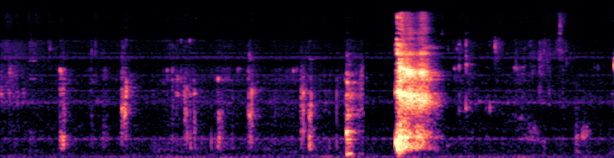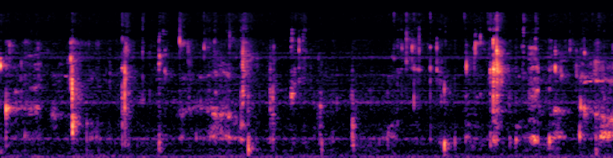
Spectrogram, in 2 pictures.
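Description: Faint, wet chewing of a bacon cheeseburger in a soft bap, with scattered small mouth clicks. One louder, short noisy sound comes about five seconds in.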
